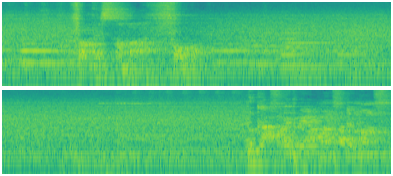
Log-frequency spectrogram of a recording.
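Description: A man speaks with emotion into a microphone, heard through loudspeakers.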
